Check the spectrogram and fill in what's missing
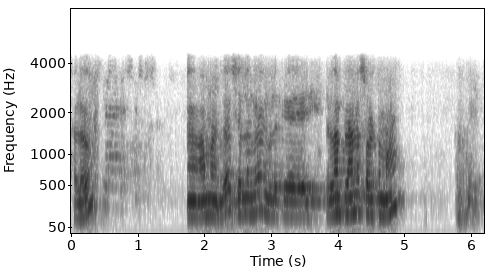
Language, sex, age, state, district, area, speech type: Tamil, male, 18-30, Tamil Nadu, Vellore, rural, conversation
